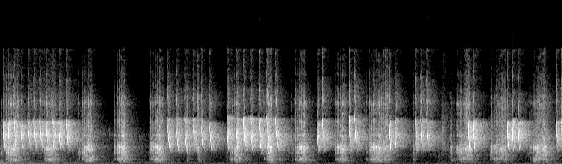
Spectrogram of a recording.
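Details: Bar-winged prinia singing fast, metallic trilled phrases of clipped repeated notes, one after another with brief gaps. A low background hum is present. Used as therapy to restart birds that have gone quiet.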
